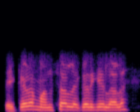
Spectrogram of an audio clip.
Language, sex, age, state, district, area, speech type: Telugu, male, 18-30, Telangana, Mancherial, rural, conversation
